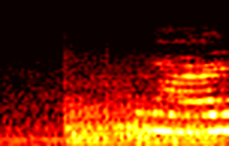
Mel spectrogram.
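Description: A single drawn-out meow starts abruptly and rises slightly in pitch, fairly loud, with a faint steady hum underneath and no talking.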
